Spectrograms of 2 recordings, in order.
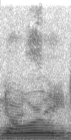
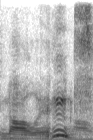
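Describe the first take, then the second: First: It is said in a plain, non-Cajun accent. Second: It is said in a thick Cajun accent.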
